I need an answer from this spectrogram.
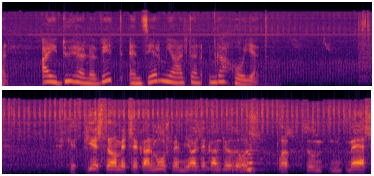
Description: A woman talks in another language as another person talks also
